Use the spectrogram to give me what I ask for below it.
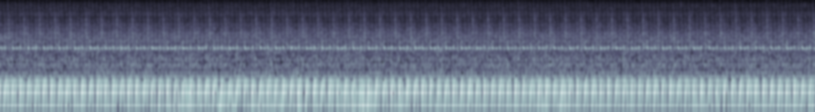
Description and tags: JCB Engine Medium Revs Inside Cab
low, Industrial, Buzz, Rev, motor, medium, Machinery, high, engine, Factory, Mechanical, electric, machine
